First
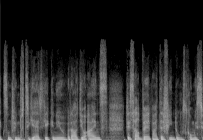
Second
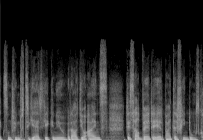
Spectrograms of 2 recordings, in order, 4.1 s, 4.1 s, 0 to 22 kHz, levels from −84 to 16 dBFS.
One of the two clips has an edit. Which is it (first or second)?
first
